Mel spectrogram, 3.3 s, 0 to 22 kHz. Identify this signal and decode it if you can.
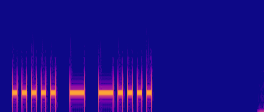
Morse code, heard as a keyed tone, about 20 wpm, 700 Hz. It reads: 5T6
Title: Three Challenging Letter-Number Combinations 20wpm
